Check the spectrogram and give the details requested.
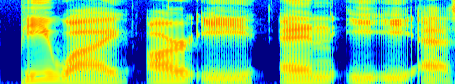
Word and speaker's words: Pyrenees: P-Y-R-E-N-E-E-S.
